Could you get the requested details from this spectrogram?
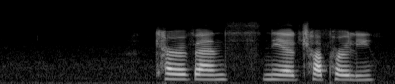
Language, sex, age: English, female, 18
